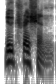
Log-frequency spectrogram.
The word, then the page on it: nutrition: American English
